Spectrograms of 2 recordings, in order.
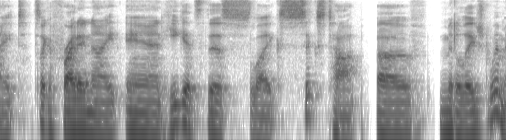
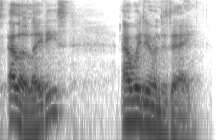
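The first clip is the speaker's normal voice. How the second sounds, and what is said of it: Bad put-on British accent. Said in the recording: “I'm doing a bad British accent right now”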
